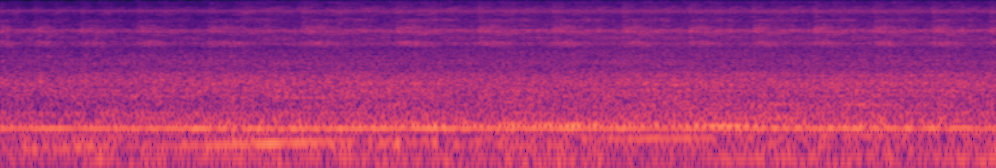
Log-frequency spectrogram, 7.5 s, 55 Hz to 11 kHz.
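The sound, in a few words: single cylinder rotary motor running at about 50 psi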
